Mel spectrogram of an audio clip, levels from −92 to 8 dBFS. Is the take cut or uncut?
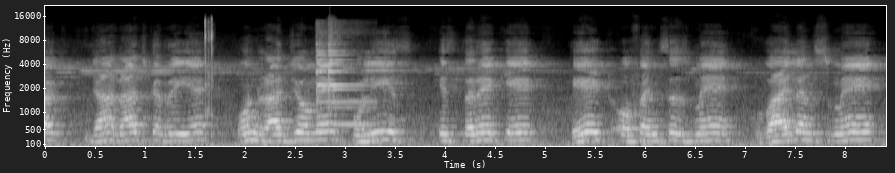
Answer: uncut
